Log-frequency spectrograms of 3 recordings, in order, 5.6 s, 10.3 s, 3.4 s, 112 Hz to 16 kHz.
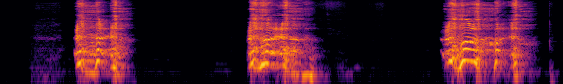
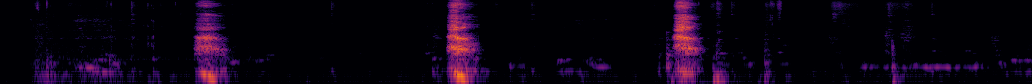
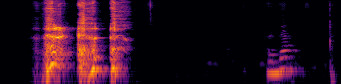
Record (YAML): three_cough_length: 5.6 s
three_cough_amplitude: 32768
three_cough_signal_mean_std_ratio: 0.47
exhalation_length: 10.3 s
exhalation_amplitude: 12077
exhalation_signal_mean_std_ratio: 0.23
cough_length: 3.4 s
cough_amplitude: 32768
cough_signal_mean_std_ratio: 0.33
survey_phase: beta (2021-08-13 to 2022-03-07)
age: 65+
gender: Female
wearing_mask: 'No'
symptom_cough_any: true
symptom_runny_or_blocked_nose: true
symptom_onset: 11 days
smoker_status: Never smoked
respiratory_condition_asthma: false
respiratory_condition_other: false
recruitment_source: REACT
submission_delay: 1 day
covid_test_result: Positive
covid_test_method: RT-qPCR
covid_ct_value: 29.9
covid_ct_gene: E gene
influenza_a_test_result: Negative
influenza_b_test_result: Negative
